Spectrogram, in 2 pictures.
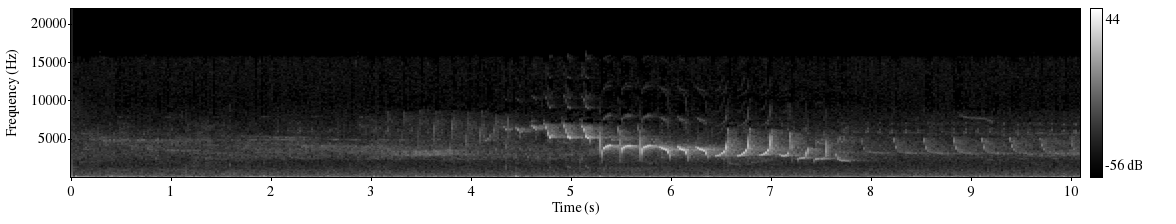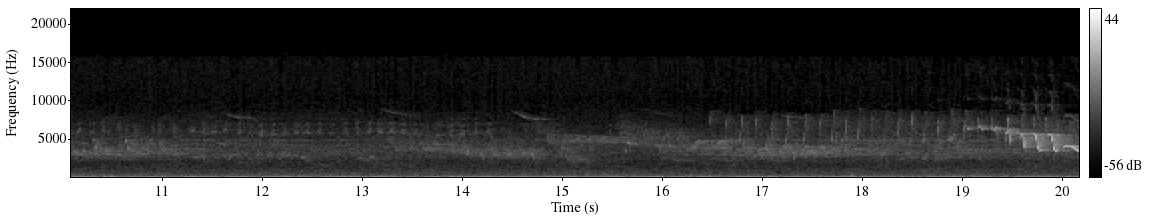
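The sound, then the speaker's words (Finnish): A willow warbler sings a clear, descending song phrase around the middle, with softer repeated phrases following, set against a steady low background hum outdoors in late spring with leaves coming out on the trees, with no talking. “siinä pajulinnun säe. Se on siis Suomen yleisin lintu.”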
